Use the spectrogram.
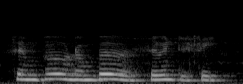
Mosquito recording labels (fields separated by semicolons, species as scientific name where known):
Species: no mosquito; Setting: cup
